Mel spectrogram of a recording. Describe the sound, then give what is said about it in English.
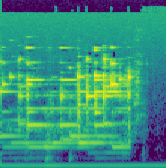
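A mobile phone ringtone plays a bright, busy electronic melody of quick stacked notes for under two seconds, clear over a steady low hum, then cuts off. “That's my phone.”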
